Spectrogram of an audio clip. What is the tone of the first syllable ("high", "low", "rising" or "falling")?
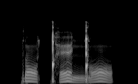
falling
